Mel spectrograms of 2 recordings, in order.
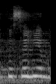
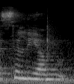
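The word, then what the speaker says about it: psyllium: كنت قاعدة أقول فيسيليوم هاسك، واحدة قالت لي هو النطق ماله فيسيليوم ولا سيليوم؟ كلامها صح، المفروض يكون سيليوم، بس لأنه بالعربي دائما أشوفهم يكتبونه فيسيليوم فكنت قاعد أقول فيسيليوم. صح، النطق ماله سيليوم مو فيسيليوم.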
